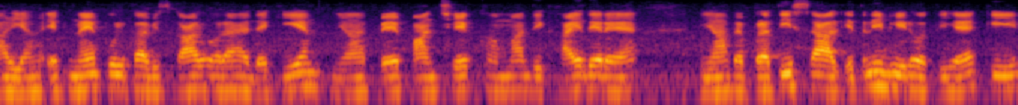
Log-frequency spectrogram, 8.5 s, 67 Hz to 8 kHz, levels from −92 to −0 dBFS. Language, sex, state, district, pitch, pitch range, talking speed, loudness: Hindi, male, Bihar, East Champaran, 125 Hz, 120-130 Hz, 205 wpm, -19 LUFS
